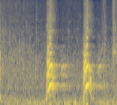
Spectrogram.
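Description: A large dog barking twice, about a second in and again just before the end.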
